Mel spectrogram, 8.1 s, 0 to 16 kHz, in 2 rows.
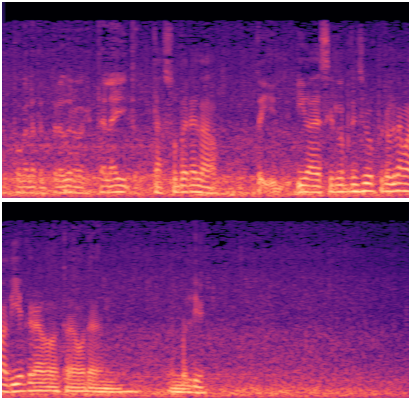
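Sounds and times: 
thunderstorm: 0.0s - 8.1s
speech: 0.2s - 6.2s.

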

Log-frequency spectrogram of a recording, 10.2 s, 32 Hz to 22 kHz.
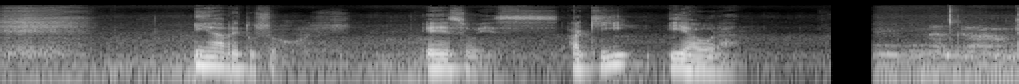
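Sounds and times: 
deep breath in: 0.0s - 1.0s
speech: 1.9s - 2.9s, 4.2s - 7.4s.

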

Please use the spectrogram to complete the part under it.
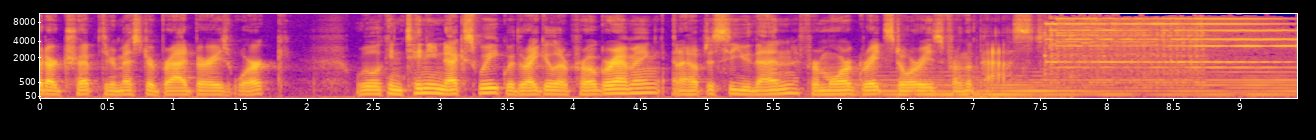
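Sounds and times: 
speech: 0.0s - 7.9s
telephone bell ringing: 7.5s - 9.4s.

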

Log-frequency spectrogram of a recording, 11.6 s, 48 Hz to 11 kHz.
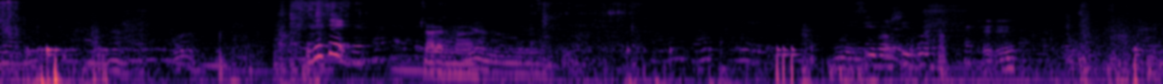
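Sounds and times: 
keys shaken in a metallic jingle: 0.0s - 0.6s, 2.7s - 3.9s, 5.3s - 6.6s
voices talking: 0.0s - 11.6s
speech: 3.1s - 5.1s, 8.7s - 11.4s.

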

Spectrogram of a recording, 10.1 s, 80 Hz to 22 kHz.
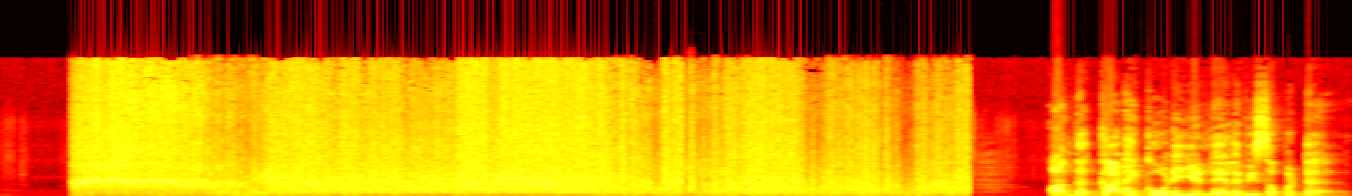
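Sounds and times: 
strong sea wind roaring: 0.6s - 7.3s
speech: 7.9s - 10.1s.

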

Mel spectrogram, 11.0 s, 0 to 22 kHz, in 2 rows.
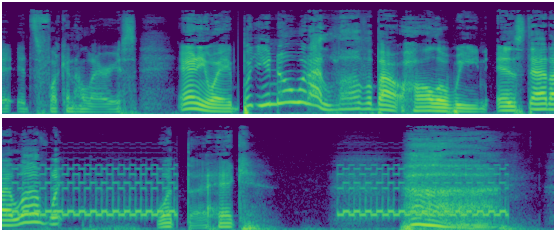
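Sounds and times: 
speech: 0.0s - 6.2s, 7.1s - 8.2s, 9.5s - 10.5s
electronic telephone ringing: 5.6s - 7.3s, 8.9s - 10.7s.

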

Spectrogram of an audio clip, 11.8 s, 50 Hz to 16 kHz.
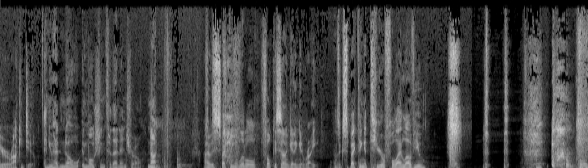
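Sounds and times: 
speech: 0.0s - 3.4s, 4.1s - 10.8s
person with a cold coughing chesty coughs: 9.7s - 11.7s.

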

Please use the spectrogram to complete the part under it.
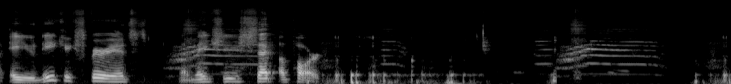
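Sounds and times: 
speech: 0.0s - 3.8s
stray cat meowing: 1.7s - 2.7s, 3.7s - 4.1s, 5.4s - 6.7s.

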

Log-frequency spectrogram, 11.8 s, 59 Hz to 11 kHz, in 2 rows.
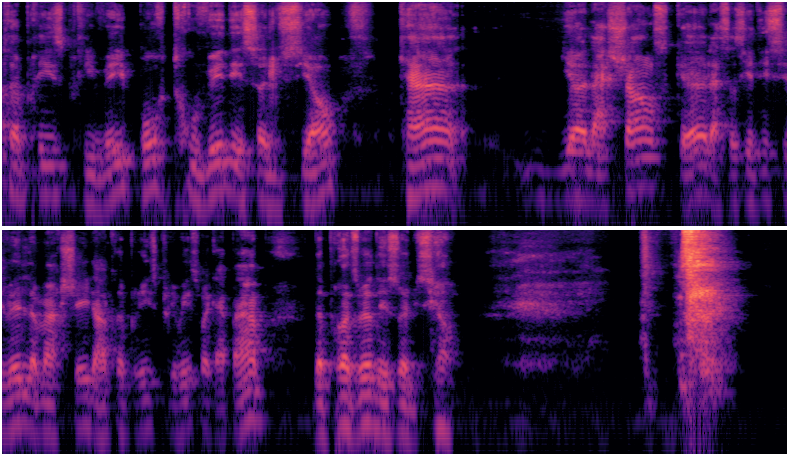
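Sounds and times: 
speech: 0.0s - 3.6s, 4.2s - 10.0s, 10.7s - 11.3s
person sneezing: 10.7s - 11.5s.

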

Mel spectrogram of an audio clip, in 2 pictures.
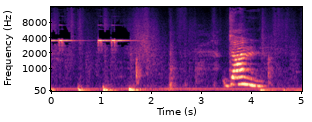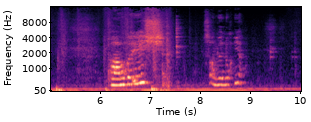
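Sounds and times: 
refrigerator door alarm beeping: 0.0s - 1.8s
speech: 3.5s - 4.4s, 6.2s - 7.4s, 8.2s - 9.0s.

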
